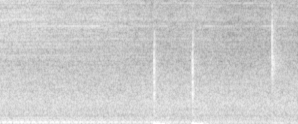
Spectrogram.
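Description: A strummed acoustic guitar chord ringing out and slowly fading, with two low thumps a little after a second in, about a third of a second apart.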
